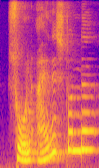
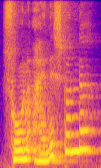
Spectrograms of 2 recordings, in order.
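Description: First: "Schon eine Stunde?" pitched higher, slow and amazed; surprised question. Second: Slow "Schon eine Stunde?" with the pitch rising on "Stunde"; questioning tune. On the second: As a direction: ask "Schon eine Stunde?" slowly, lifting "Stunde". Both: Shown as a demonstration. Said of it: "doğru telaffuza bir dikkat edelim".

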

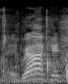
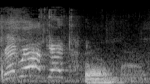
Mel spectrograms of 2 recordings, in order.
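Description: First: Said in the usual way. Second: Red Rocket stretched very slow and much higher; high drawn-out call. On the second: Acted. Deadpool calling out to the dog Red Rocket, slow and high. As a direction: sing the name out long to call the dog.

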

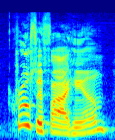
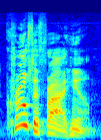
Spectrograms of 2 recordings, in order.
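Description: First: Chanted, crowd cry, slow, rising at the end; chanted, drag it out like a mob calling, rising; mock crowd chant. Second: Chanted, crowd cry, slow, dropping at the end; chanted, let the mob's call land downward; mock crowd chant, falling. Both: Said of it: "by crying out".

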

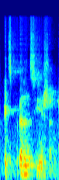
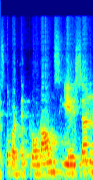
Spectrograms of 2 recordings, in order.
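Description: First: Pronunciation said as "pro-nun-see-AY-shun" with a short nun; slow and soft, the correct nun sound in pronunciation. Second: Pronunciation said as "pro-NOUN-ciation" with the "ow" sound; the common mistaken "pronounce" vowel in pronunciation; wrong pronunciation. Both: Shown as a demonstration. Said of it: "it's not pronunciation".

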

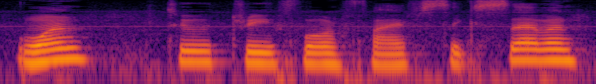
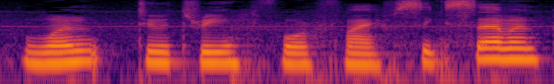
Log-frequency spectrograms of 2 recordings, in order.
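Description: Both takes have the same delivery.

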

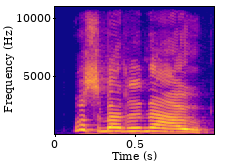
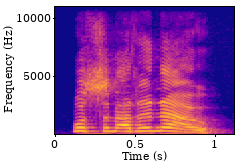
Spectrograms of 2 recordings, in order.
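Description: First: Piercing high, loud, scolding sister; very sharp demand. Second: High, loud and sharp sister's voice; smart, sharp demand. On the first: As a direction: rap it out sharply at full voice. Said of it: "more sharply than before". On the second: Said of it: "she said smartly". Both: A narrator's reading.

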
